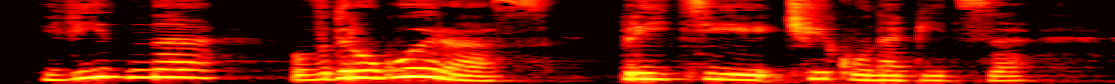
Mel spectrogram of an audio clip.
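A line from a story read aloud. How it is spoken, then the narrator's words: Whisper. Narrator (Russian): сказал Василий шепотом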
